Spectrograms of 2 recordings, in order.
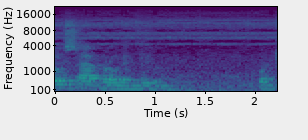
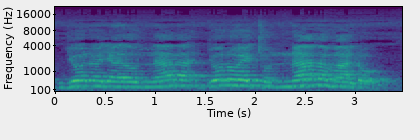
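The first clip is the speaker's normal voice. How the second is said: Daniel answering; 5 semitones higher, 7 dB louder than usual. A narrator's reading. Daniel calls up to the king from the den, solemn and raised.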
